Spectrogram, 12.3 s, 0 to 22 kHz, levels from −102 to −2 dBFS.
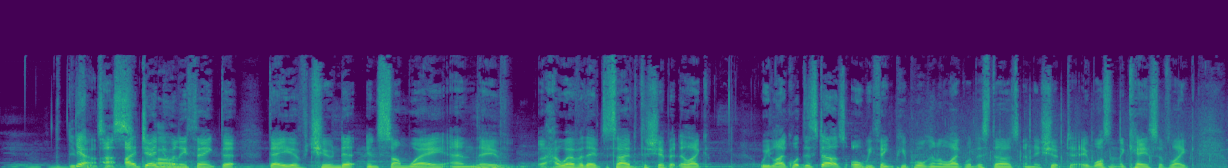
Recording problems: chatter from many people; faint; throughout; 20 dB below the speech

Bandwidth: 14.5 kHz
